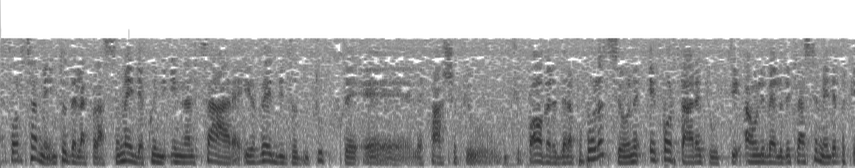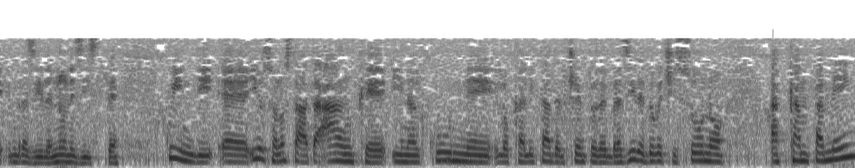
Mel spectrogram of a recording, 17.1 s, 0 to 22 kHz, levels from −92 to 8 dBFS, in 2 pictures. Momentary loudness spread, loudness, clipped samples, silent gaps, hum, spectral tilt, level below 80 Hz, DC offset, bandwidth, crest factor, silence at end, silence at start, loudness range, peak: 6 LU; -15 LUFS; under 0.1%; none; none; -4 dB/octave; -52 dBFS; under 0.1%; 8.8 kHz; 14 dB; 0 s; 0 s; 3 LU; 0 dBFS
